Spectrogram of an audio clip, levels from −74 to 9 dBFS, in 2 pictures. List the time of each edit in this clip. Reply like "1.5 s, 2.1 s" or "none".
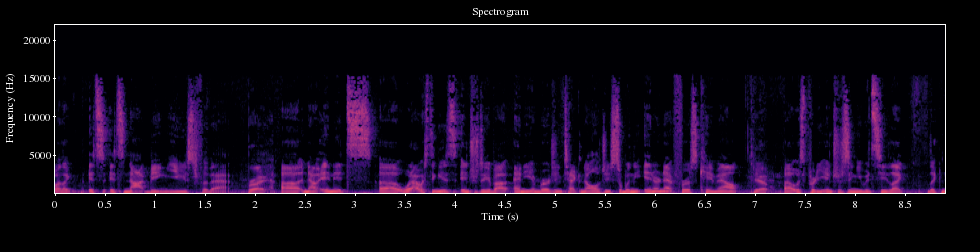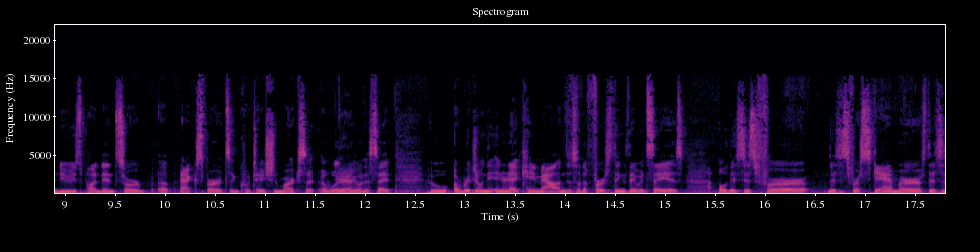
none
